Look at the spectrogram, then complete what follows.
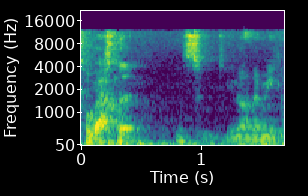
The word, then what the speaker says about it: Llewellyn: It's actually pronounced Llewellyn.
